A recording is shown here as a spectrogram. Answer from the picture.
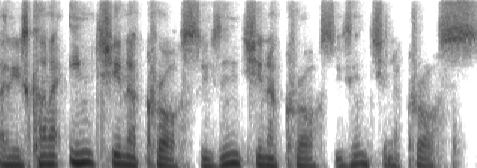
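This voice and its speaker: Speaking at a fairly quick pace, a man uses a dark, mellow, somewhat breathy voice at medium pitch. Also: dry, close sound with no echo. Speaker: football journalist. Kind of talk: casual chat, personal anecdote.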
